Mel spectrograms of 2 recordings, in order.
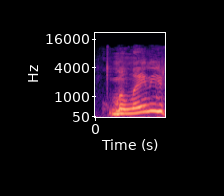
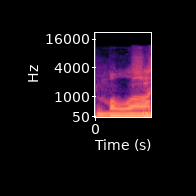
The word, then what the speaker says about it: Melania: with ianka trump it melenia Trump is like she's not even American she's from it's Melania Slovenia it's pronounced milania she speaks like six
